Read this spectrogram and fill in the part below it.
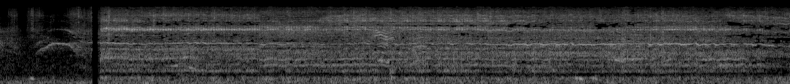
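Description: A toy electric motorbike's motor whines steadily as it rolls along.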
